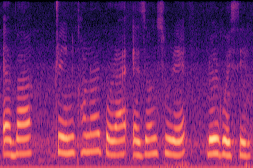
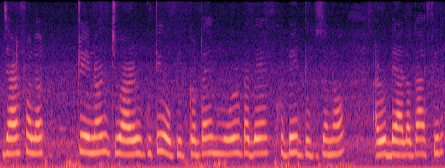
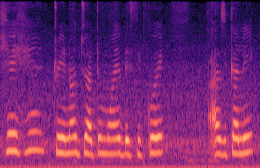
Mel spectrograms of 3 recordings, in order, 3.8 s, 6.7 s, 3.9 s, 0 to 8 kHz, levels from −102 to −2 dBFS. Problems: low volume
